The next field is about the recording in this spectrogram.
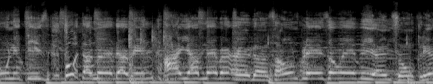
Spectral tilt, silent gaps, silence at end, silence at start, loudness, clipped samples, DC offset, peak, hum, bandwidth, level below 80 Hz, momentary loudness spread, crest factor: -4 dB/octave; none; 0 s; 0 s; -20 LUFS; under 0.1%; under 0.1%; -4 dBFS; none; 18 kHz; -32 dBFS; 3 LU; 16 dB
